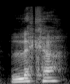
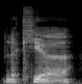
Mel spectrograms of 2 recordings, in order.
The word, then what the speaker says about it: liquor: henstone Distillery old dog corn liquor um item when I did my video of this I said liqueur on the video and my god did I get handed in the comments for that um pronunciation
